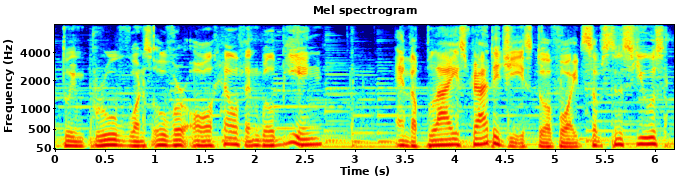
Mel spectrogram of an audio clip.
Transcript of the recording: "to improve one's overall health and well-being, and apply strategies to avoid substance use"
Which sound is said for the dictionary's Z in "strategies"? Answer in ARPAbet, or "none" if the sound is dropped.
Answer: S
